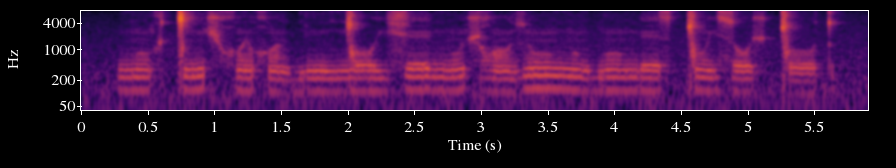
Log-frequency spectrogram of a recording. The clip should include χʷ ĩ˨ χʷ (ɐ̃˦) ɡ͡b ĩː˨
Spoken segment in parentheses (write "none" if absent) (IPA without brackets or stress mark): ɐ̃˨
